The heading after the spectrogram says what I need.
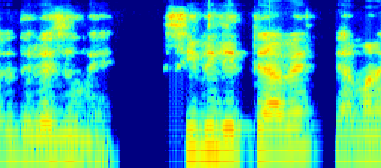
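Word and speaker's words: résumé: প্রথমে আপনাকে এক্সেলেন্ট একটা কি লিখতে হবে, কি লিখতে হবে দেখুন, খেয়াল করুন কি লিখতে হবে, সিভি অথবা রেজুমে, উচ্চারণটা কিন্তু রেজুমে।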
